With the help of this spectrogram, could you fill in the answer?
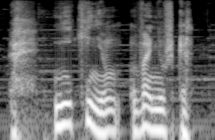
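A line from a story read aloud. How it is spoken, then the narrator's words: Affectionate, young woman. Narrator (Russian): заговорила ласково дочь бабы-яги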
